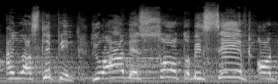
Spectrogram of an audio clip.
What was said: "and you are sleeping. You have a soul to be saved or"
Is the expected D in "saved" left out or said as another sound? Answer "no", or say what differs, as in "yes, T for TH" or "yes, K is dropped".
no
